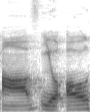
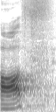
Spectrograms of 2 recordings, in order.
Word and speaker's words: of: donc ici computer getid of computer et c'est pas off faites bien attention c'est of ok donc computer c'est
